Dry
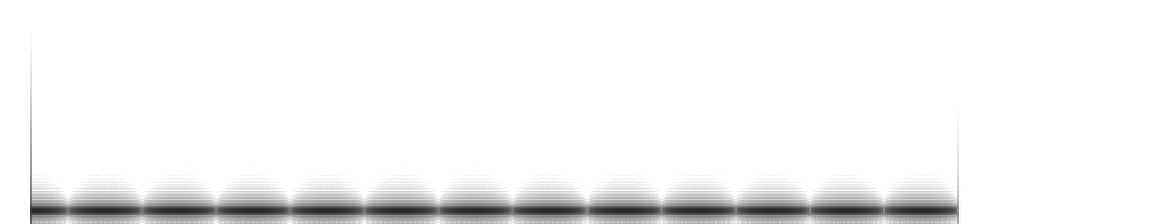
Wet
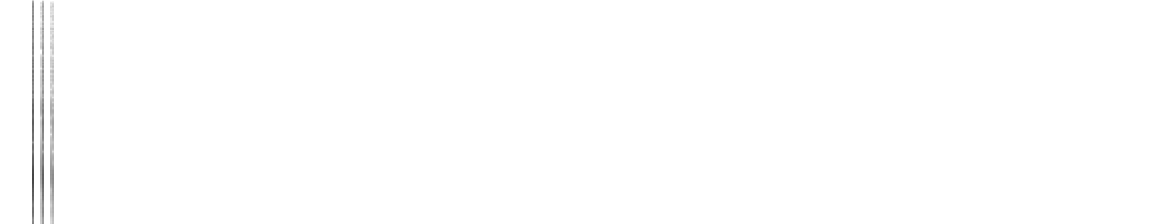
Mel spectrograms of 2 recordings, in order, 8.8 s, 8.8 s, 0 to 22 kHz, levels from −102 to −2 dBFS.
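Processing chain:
three sine waves on the formant tracks
inverse Chebyshev high-pass filter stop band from 320 Hz, stop band 40 dB
in parallel at +1 dB: compressor whose output falls as the input rises −58 dBFS, ratio −0.5
on the sum: bit reduction 5 bits
on a send: repeating echo 72 ms, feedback 26%, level −19.5 dB
on the sum: brickwall limiter −34 dBFS, peak gain reduction 10.5 dB
level +18 dB

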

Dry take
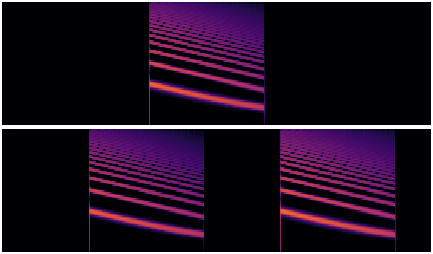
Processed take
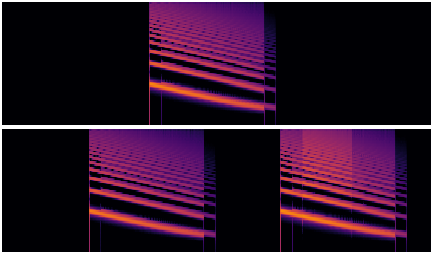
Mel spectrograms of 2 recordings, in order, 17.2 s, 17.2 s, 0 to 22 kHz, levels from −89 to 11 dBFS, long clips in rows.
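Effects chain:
0:01.09–0:01.80: gain on a spectral selection 1,300–7,200 Hz +7 dB
0:14.59–0:15.58: high-shelf EQ 2,100 Hz +9 dB
single-tap delay 230 ms −18.5 dB
level +7 dB

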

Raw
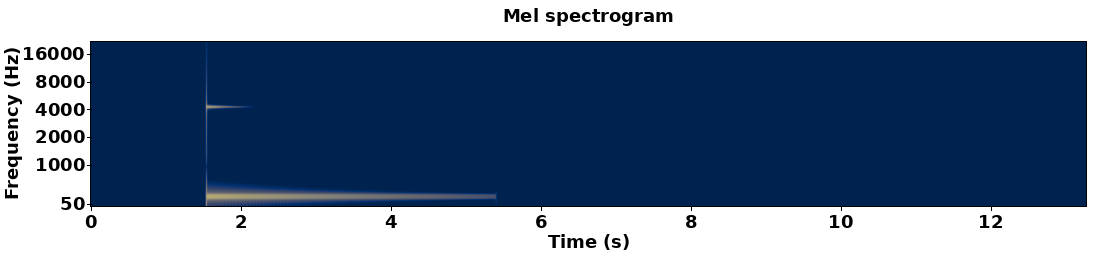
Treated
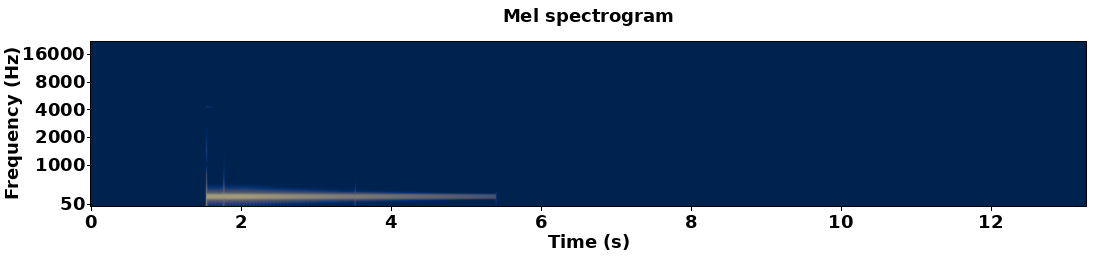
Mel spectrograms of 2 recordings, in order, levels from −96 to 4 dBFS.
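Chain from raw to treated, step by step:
Bessel low-pass filter 950 Hz, order 6
0:01.76–0:03.52: comb filter 7 ms, depth 64%
brickwall limiter −29 dBFS, peak gain reduction 7 dB

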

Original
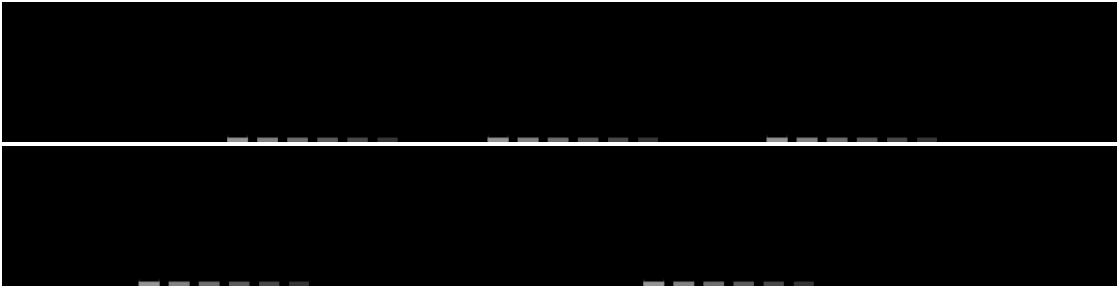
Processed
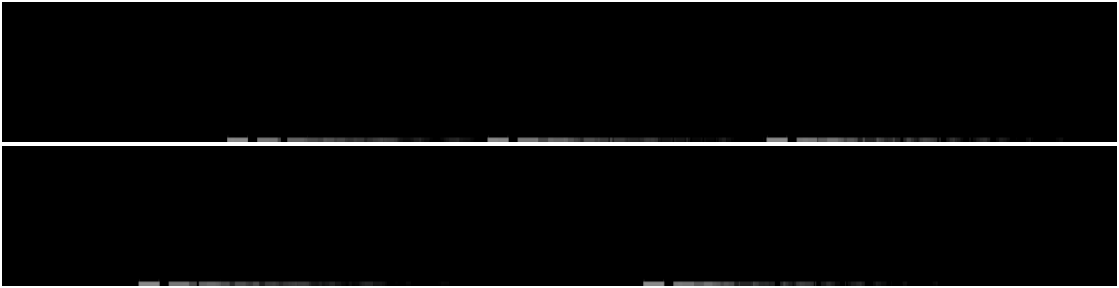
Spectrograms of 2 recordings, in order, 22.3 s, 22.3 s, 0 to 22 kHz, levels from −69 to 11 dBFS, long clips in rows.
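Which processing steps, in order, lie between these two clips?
feedback delay that plays each chunk backwards 381 ms, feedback 56%, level −14 dB
level −3.5 dB

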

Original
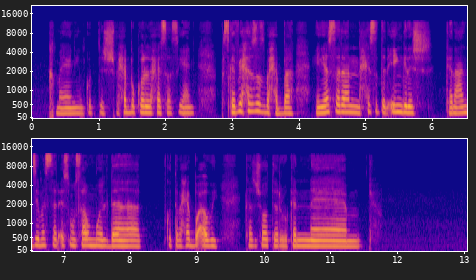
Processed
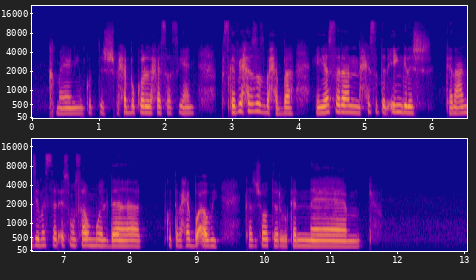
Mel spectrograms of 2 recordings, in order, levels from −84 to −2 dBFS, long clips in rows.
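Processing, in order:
three-way crossover with the lows and the highs turned down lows −18 dB, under 350 Hz, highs −22 dB, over 4,500 Hz

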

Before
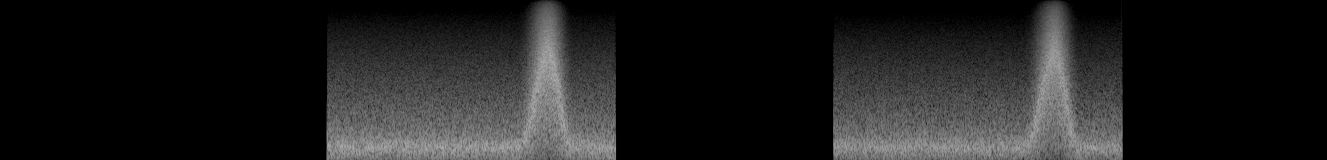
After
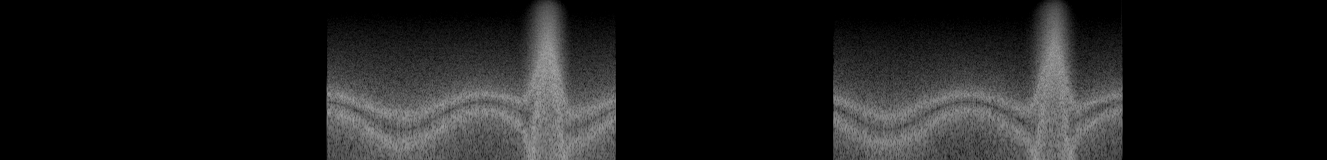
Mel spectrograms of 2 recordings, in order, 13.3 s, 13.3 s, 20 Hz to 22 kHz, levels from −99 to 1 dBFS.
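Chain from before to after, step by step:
ring modulator whose carrier an LFO sweeps 1,200 Hz, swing 35%, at 0.62 Hz

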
